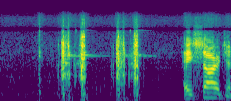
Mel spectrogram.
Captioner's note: gun cocking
